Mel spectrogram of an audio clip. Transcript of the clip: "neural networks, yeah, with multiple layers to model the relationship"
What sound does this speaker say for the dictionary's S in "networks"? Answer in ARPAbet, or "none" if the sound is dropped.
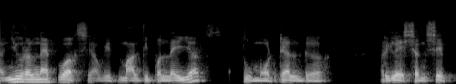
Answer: S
